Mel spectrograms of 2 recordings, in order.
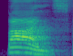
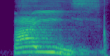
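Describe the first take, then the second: First: Pais said as one syllable, PAIS, louder; Pais without accent. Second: País stressed on the final í, pa-ÍS; País with accent. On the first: Teacher contrasting for students Pais as one syllable. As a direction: clip Pais into one beat. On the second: Teacher showing students País, stressed on the end. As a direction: say País with the weight on the last syllable. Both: Shown as a demonstration. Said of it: "Com acento, substantivo".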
